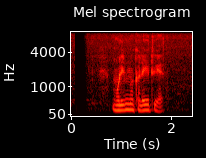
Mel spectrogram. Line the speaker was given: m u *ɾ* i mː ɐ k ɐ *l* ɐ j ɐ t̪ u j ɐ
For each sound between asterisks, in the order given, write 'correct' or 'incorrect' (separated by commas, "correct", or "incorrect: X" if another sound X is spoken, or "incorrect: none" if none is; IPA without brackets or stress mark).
incorrect: l, correct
